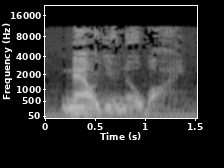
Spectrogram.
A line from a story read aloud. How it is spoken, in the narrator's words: Khrushchev replied quietly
